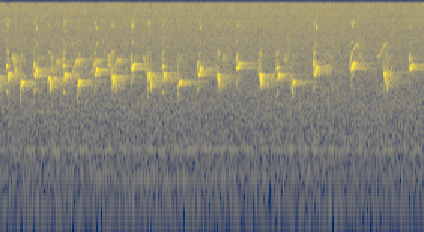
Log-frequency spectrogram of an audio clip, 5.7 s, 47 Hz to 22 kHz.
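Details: Japanese bush warbler heard from inside a house, 5 May 2013, giving a long run of sharp two-part notes, about three each second, bouncing between higher and lower pitches with a faint background hum.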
